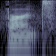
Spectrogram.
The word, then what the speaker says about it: Burnt: little confusing for people i've heard it pronounced brno bear and so i put an example of mine uh in the parentheses there my last name is actually burnt like uh sunburnt so if you could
